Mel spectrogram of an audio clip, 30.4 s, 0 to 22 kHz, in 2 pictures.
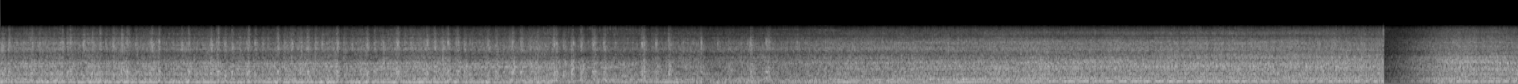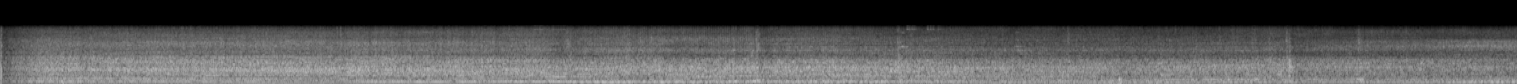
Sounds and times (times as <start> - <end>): Outside, rural or natural: 0.0 - 30.3
Vehicle: 0.0 - 30.3.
